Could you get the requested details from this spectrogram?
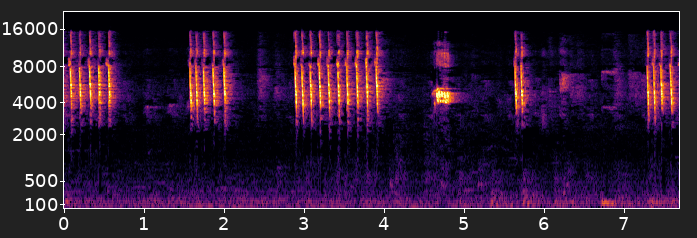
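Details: Ninja sunbird song: bursts of high, rapid metallic trills, each about half a second to a second long, separated by short pauses, with a brief thin whistle between bursts.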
